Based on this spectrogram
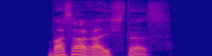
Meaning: strong/mixed nominative/accusative neuter singular superlative degree of wasserreich
- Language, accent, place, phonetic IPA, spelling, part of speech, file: German, Germany, Berlin, [ˈvasɐʁaɪ̯çstəs], wasserreichstes, adjective, De-wasserreichstes.ogg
